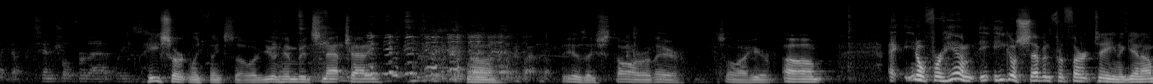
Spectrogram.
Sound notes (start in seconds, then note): 4.4 laughter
